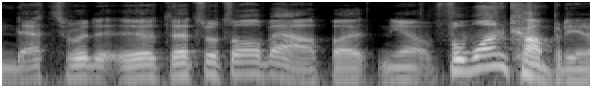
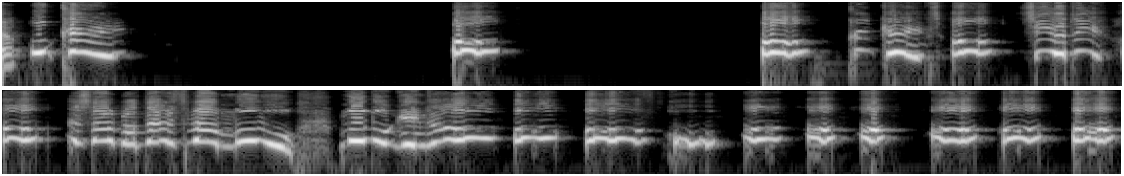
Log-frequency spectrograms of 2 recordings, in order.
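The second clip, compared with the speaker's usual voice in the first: squealing Phil. Pretend. Mock Phil, squealing again.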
